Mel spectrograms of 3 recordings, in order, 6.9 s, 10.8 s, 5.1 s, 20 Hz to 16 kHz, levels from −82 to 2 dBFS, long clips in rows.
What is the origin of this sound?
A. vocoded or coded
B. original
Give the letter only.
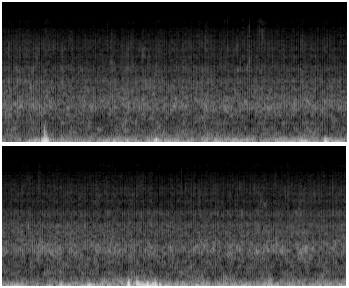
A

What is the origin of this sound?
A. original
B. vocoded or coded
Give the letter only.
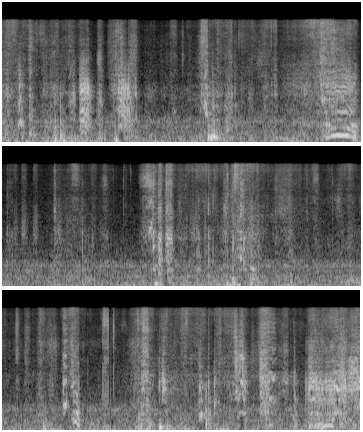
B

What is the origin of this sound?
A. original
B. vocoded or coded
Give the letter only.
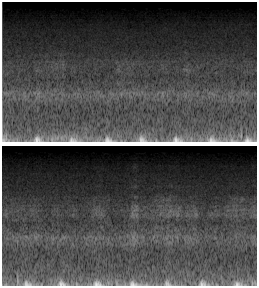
B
